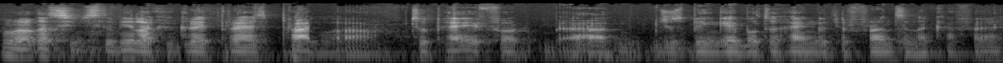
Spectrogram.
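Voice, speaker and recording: Through noticeable background noise comes a man's very deep, low-pitched voice. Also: ordinary pitch variation, moderate pace. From Romania, Transylvania. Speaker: radio commentator and filmmaker. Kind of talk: documentary narration and interview.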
